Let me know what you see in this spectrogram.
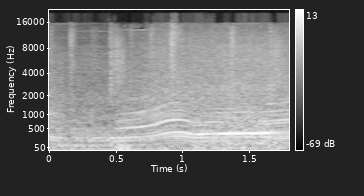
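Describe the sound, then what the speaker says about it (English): A Cadillac CT5-V driven in the Assetto Corsa racing game, its engine note rising and falling steadily through the gears, loud and close for the whole stretch with no talk over it. "We're driving a Cadillac CT5V."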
